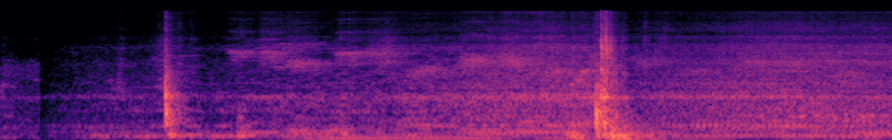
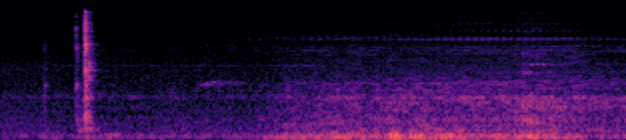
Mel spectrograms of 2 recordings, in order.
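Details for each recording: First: Toyota Avanza rear double AC blower, before repair: rough snoring roar with thin whine and scattered clicks, worse at higher fan speed; blower fan fixed without dismantling the unit. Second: Toyota Avanza double blower that was snoring, after a glue repair: soft, even low whoosh with no rattle, scrape or wobble; the fan wheel now spins quietly, normal blower operation.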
